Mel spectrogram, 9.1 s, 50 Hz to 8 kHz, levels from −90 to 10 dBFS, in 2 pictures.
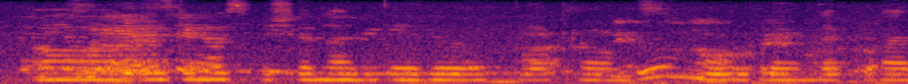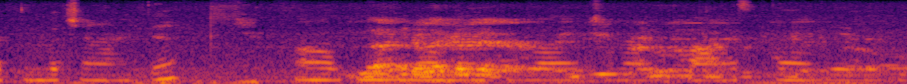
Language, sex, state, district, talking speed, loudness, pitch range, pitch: Kannada, female, Karnataka, Gulbarga, 75 wpm, -19 LUFS, 200-210 Hz, 205 Hz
